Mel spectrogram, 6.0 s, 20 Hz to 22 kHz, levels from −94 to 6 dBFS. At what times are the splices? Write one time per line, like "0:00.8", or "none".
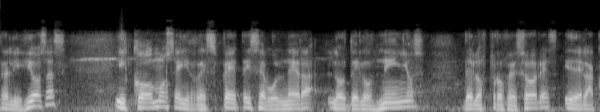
0:03.5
